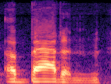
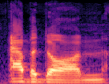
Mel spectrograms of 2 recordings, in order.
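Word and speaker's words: Abaddon: Horus died the legion was taken over by abadan um or sometimes pronounced abidon I'm not sure which is actually correct I've heard it both ways AB a DD o n uh the explanation I've been given has been abdon according to those which the word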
